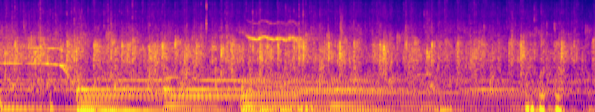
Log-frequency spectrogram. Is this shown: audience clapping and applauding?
yes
